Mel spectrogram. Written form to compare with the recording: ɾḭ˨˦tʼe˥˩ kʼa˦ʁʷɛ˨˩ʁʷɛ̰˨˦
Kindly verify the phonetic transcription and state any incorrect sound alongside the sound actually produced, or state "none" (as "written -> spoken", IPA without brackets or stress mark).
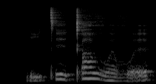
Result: none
